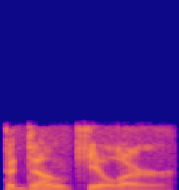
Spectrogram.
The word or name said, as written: peduncular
